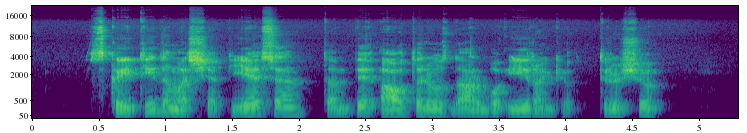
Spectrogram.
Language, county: Lithuanian, Klaipėda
